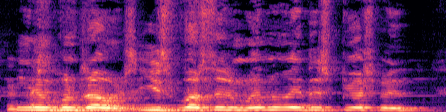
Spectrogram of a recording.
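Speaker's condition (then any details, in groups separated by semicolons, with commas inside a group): Cerebral palsy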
